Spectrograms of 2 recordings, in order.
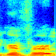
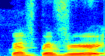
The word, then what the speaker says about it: gravure: Like she's a graveur model, if I'm pronouncing that correctly. Graveur? gravure. It's like a Japanese like super lewd style like model photography.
